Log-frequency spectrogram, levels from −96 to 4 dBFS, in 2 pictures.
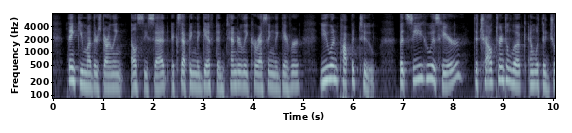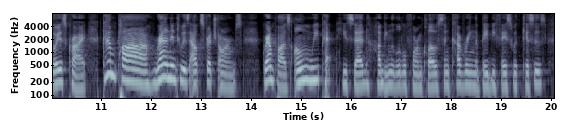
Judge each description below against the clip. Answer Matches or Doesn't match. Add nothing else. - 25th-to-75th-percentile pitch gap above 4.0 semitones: Doesn't match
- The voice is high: Doesn't match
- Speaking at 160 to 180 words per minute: Matches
